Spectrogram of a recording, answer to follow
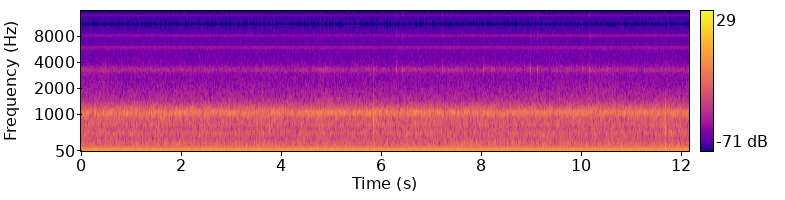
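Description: Steady background hum and hiss with no distinct events, the constant noise floor of the recording.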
